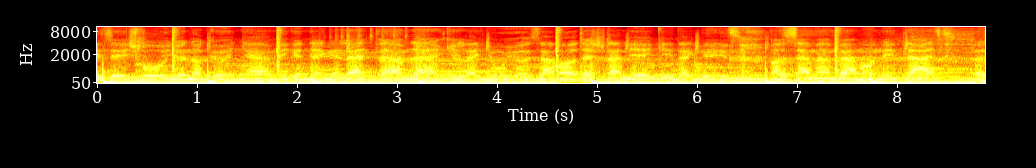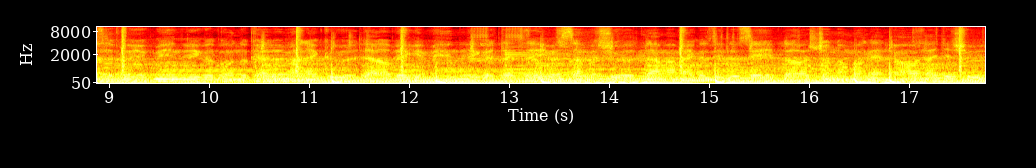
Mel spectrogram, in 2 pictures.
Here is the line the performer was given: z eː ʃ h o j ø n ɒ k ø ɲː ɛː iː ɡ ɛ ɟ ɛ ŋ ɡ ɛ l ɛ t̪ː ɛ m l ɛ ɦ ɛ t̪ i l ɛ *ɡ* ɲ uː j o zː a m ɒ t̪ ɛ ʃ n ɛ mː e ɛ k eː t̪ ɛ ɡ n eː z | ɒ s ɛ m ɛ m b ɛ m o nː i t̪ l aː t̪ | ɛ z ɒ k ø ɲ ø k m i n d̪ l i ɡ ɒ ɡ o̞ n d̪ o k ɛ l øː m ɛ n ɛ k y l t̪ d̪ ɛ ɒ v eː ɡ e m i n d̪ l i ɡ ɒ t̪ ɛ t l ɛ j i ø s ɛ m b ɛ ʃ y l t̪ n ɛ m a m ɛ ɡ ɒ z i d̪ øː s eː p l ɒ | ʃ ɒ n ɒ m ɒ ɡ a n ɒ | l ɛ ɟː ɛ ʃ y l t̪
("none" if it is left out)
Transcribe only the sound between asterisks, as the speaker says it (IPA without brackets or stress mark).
ɡ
